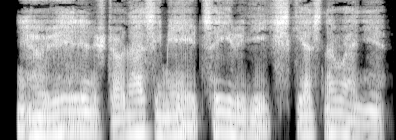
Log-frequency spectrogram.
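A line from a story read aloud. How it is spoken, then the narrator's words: Muttering. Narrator (Russian): пробормотал он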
